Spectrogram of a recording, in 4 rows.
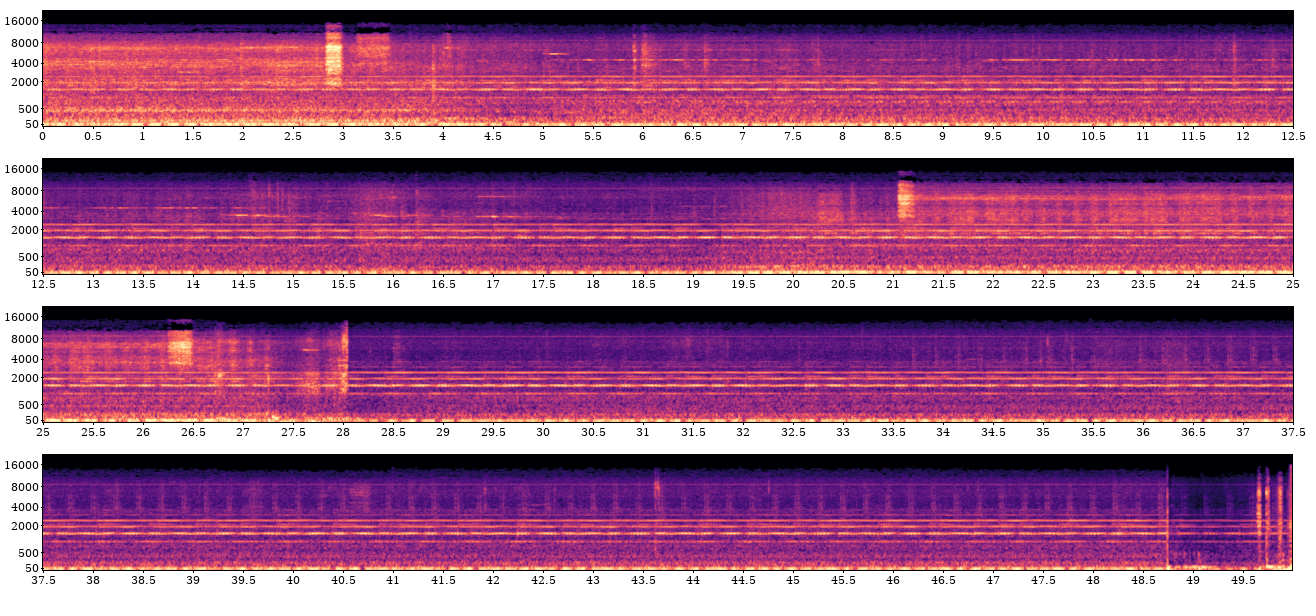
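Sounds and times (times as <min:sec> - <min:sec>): crossing signal bell ringing: 0:00.0 - 0:49.9
diesel freight train rumbling: 0:00.0 - 0:49.9.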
